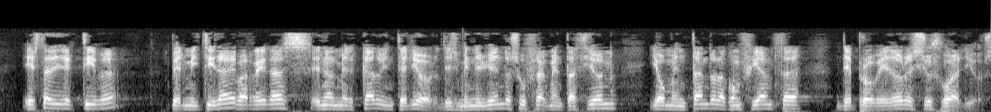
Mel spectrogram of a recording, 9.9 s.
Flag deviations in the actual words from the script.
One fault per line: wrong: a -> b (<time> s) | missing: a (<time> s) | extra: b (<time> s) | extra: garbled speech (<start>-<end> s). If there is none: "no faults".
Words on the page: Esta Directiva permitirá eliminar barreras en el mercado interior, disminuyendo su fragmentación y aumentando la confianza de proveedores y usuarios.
missing: eliminar (2.3 s)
